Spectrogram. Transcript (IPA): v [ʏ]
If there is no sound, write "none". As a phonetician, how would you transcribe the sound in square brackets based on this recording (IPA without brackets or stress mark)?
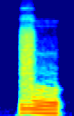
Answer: u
